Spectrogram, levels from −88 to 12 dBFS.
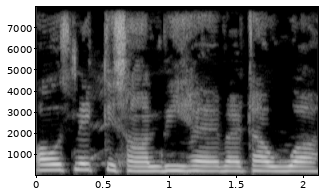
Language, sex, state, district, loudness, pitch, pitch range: Hindi, female, Uttar Pradesh, Budaun, -15 LUFS, 225 Hz, 220-260 Hz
